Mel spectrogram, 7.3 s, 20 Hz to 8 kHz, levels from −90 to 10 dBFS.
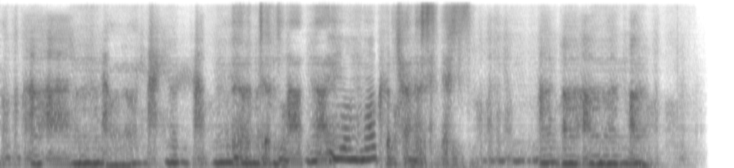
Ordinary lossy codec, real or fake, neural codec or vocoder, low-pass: none; fake; codec, 16 kHz, 0.5 kbps, FreqCodec, smaller model; 7.2 kHz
